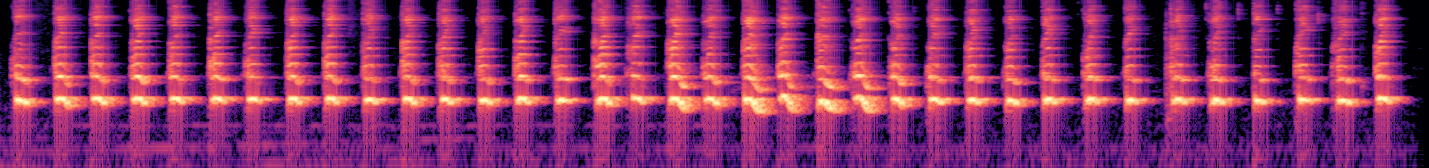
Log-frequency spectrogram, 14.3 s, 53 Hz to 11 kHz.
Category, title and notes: Sound effects > Human sounds and actions
Alien - Cheer 7 Clouck
Alien / Weird / Other worldly or fake-culture like applauses. I should have stuck to one kind of either bops or chicks or "ayayayay" rather than making multiple different kinds, the result would have been more convincing. Also only 13 different takes is a little cheesy. I find those applause type things need around 20-30. A series of me recording multiple takes in a medium sized bedroom to fake a crowd. Clapping/talking and more original applause types, at different positions in the room. Recorded with a Rode NT5 XY pair (next to the wall) and a Tascam FR-AV2. Kind of cringe by itself and unprocessed. But with multiple takes mixed it can fake a crowd. You will find most of the takes in the pack.
NT5, original, solo-crowd, applause, Alien, weird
